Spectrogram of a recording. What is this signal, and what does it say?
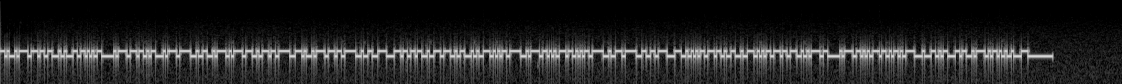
TTY/TDD text telephone tones (45.45 baud Baudot), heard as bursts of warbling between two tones, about 400 Hz shift, 1600 Hz centre. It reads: … CURVE BETWEEN THE TWO LANCASTER STATIONS WAS NEVER DOUBLED.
